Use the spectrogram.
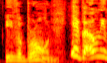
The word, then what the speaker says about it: Braun: Isn't it Brown? No, it's Braun. Don't you pronounce it Brown?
